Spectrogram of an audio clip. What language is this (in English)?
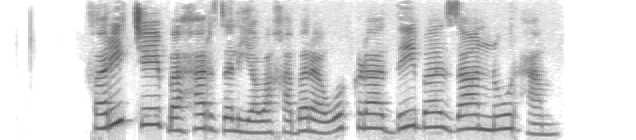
Pashto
